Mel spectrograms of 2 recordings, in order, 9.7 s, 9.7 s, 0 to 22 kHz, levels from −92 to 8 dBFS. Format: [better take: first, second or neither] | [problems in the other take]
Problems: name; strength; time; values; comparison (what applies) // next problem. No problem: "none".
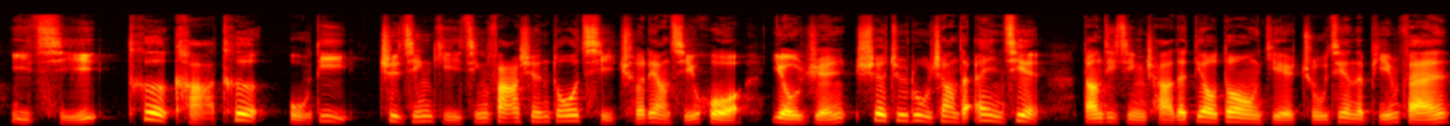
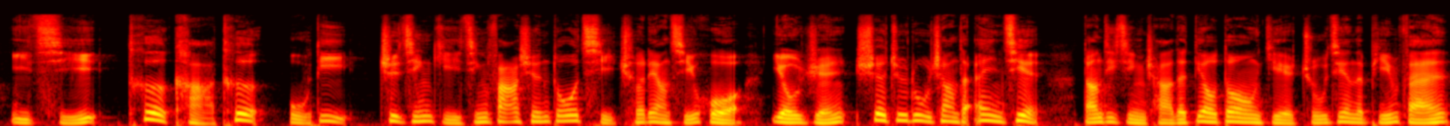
second | thin; very; fading below 400 Hz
